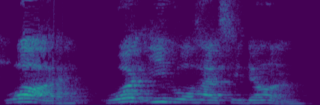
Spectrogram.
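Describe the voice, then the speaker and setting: A woman reading the part of Pilate, a weary Roman governor, in a church scripture reading, in a subdued, measured way. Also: mid-range voice, lively intonation, close to an everyday voice. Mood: troubled. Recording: echoey room with loud noise.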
